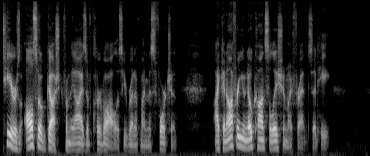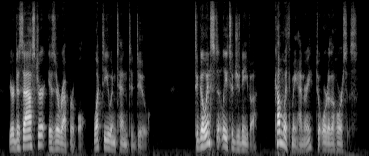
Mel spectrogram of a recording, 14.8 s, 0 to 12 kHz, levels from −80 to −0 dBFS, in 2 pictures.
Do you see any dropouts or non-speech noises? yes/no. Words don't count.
no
